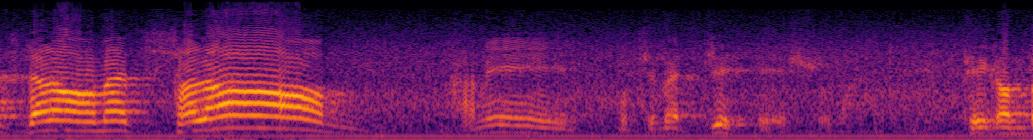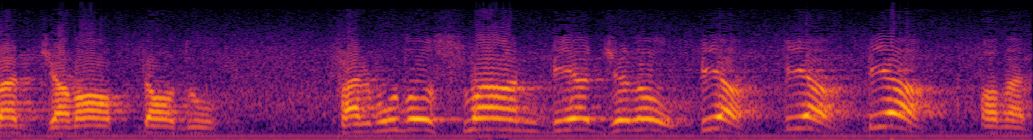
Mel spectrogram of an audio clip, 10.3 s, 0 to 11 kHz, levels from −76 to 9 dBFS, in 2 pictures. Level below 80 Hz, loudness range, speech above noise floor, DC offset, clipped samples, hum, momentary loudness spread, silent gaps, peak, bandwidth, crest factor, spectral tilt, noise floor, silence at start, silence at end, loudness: -56 dBFS; 9 LU; 21 dB; 0.6%; 0.6%; none; 22 LU; none; 0 dBFS; 10.5 kHz; 14 dB; -4.5 dB/octave; -33 dBFS; 0 s; 0 s; -12 LUFS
